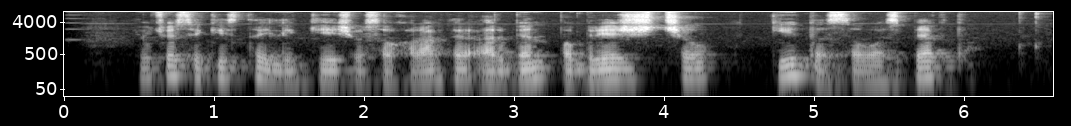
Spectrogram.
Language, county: Lithuanian, Šiauliai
